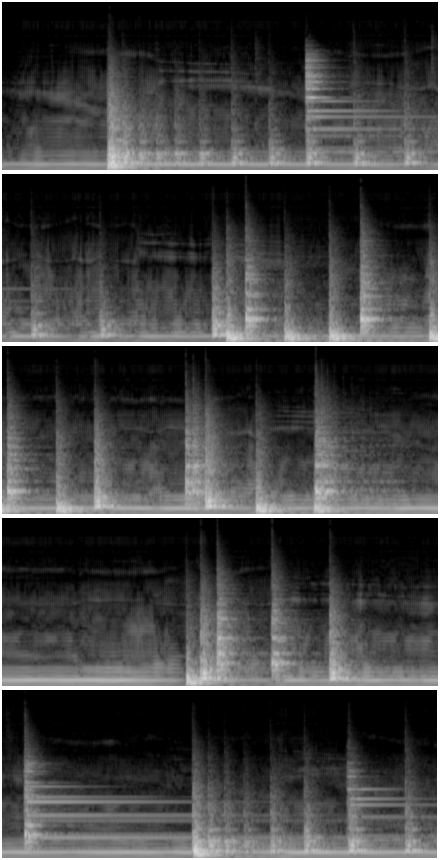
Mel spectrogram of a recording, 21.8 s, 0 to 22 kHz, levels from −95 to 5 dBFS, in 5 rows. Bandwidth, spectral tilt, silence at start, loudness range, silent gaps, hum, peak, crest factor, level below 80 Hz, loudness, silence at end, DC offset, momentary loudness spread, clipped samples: 7.6 kHz; -8.5 dB/octave; 0 s; 7 LU; none; 50 Hz at -50 dBFS; -2 dBFS; 22 dB; -38 dBFS; -24 LUFS; 0 s; under 0.1%; 16 LU; under 0.1%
